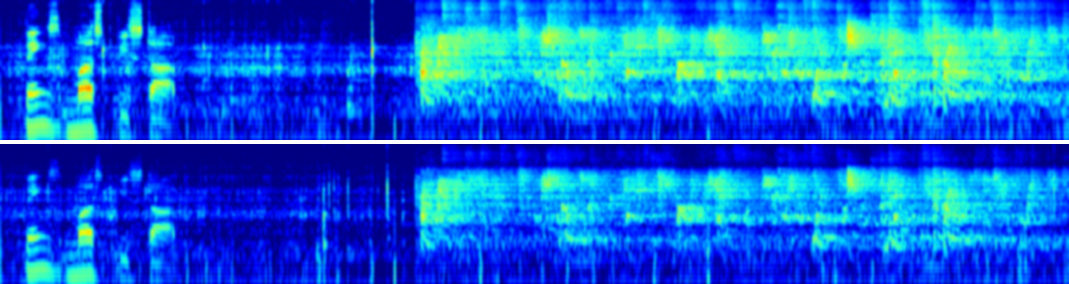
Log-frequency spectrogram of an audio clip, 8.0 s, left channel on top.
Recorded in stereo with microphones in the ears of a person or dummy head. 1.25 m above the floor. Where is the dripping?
20° left (ahead or behind).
